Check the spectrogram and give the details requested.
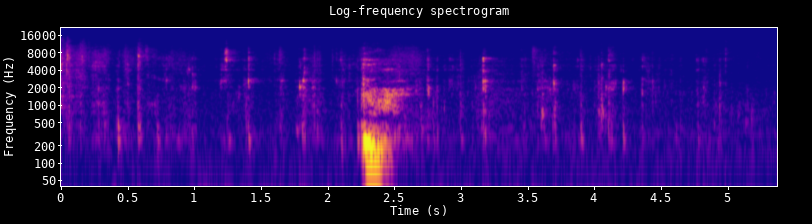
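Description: A person chewing a bite of soft, greasy Pizza Hut pan pizza crust: irregular small wet clicks and smacks, with a brief murmur about two seconds in.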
